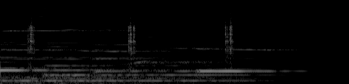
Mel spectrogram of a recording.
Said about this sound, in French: Et le jour, ah, si seulement il y avait suffisamment de silence dans les classes, en plus du tic-tac de l'horloge, on pourrait entendre le ricanement des gaccos, bien cachés dans leur banc.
